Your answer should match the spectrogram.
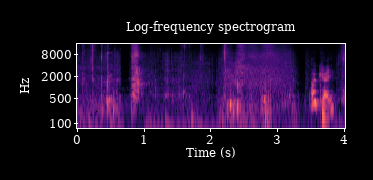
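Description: A utility knife slicing through the tape along the edge of a large cardboard monitor box, with the cardboard scraping and rustling and a sharp knock about a second in.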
